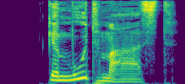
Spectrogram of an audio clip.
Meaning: past participle of mutmaßen
- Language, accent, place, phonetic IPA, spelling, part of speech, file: German, Germany, Berlin, [ɡəˈmuːtˌmaːst], gemutmaßt, verb, De-gemutmaßt.ogg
